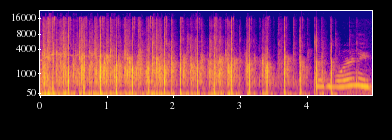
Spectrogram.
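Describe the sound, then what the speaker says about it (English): Workshop audience applause: scattered, crisp hand claps from a modest crowd, fairly close and steady for several seconds, before a voice begins speaking at the end. "How about a round of applause for Leanne?"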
